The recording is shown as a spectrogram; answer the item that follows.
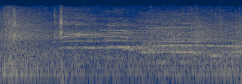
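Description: Badminton hall ambience between rallies: spectators' voices carry through the large hall, with one sharp knock about half a second in.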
